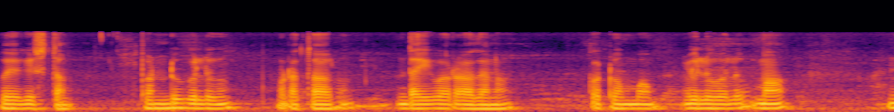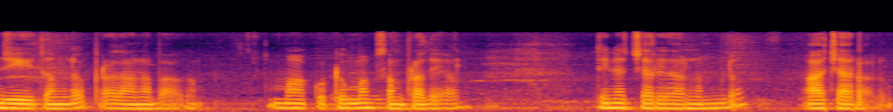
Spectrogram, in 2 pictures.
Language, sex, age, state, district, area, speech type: Telugu, male, 18-30, Andhra Pradesh, Annamaya, rural, spontaneous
